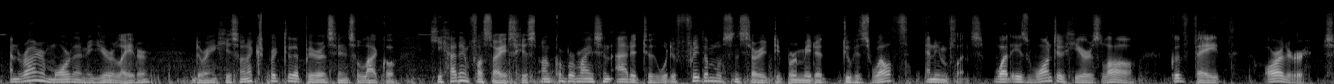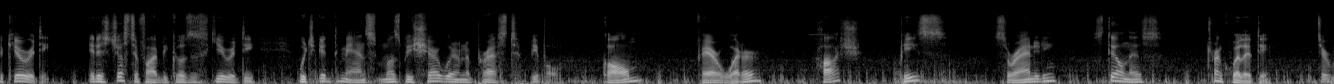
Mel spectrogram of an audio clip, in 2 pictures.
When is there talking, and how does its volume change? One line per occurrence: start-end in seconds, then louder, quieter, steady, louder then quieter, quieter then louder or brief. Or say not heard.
0.1-26.6 steady.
